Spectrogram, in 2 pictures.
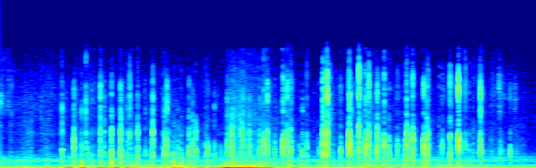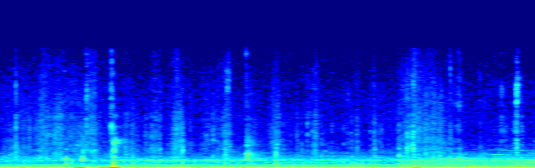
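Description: A solid light-blue bar of soap is held up and scratched with long acrylic nails. The result is a dense run of dry, crackling scrapes and crumbly crunches. The scratching is busiest and loudest in the first few seconds, then settles into softer, steady scraping.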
